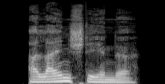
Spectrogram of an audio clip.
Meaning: 1. female equivalent of Alleinstehender: single woman 2. inflection of Alleinstehender: strong nominative/accusative plural 3. inflection of Alleinstehender: weak nominative singular
- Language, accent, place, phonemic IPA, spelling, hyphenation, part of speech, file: German, Germany, Berlin, /aˈlaɪ̯nˌʃteːəndə/, Alleinstehende, Al‧lein‧ste‧hen‧de, noun, De-Alleinstehende.ogg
